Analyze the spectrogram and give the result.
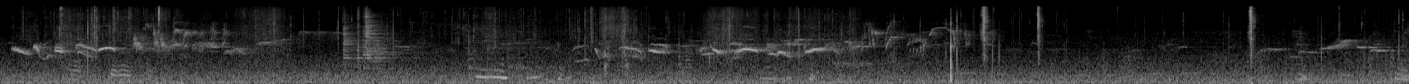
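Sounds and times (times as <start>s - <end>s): low outdoor background noise: 0.0s - 14.0s
small birds chirping: 0.0s - 14.0s
sharp clicks: 9.4s - 10.7s, 11.8s - 13.5s.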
